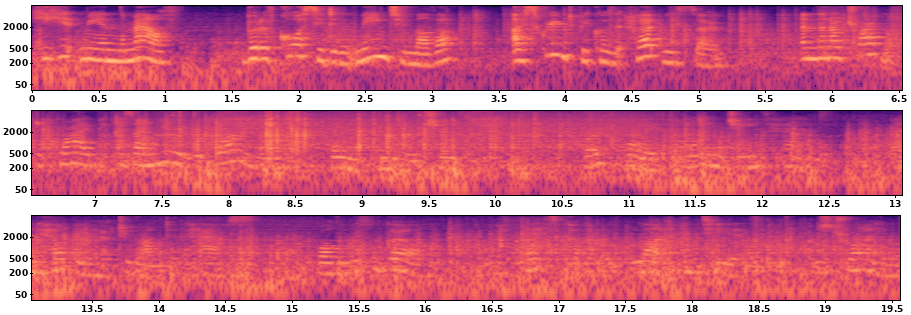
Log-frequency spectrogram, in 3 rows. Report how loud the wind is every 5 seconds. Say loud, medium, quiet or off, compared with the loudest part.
medium, loud, loud, loud.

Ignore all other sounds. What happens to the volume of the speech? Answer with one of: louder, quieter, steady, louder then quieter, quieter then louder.
quieter.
